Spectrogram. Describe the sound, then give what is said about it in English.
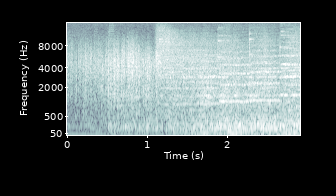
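A news van explodes after a falling man crashes through it: dense crackling noise swells into a loud, deep rumbling blast about halfway through, then keeps roaring steadily to the end, with no voices. “He smashes through an action news van, which blows.”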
